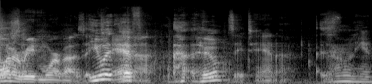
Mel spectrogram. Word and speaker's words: Zatanna: I want to read more about Zatanna. Who? Zatanna. I don't even know who that is. Zatanna. Am I saying it wrong? My bad. No, you're good.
